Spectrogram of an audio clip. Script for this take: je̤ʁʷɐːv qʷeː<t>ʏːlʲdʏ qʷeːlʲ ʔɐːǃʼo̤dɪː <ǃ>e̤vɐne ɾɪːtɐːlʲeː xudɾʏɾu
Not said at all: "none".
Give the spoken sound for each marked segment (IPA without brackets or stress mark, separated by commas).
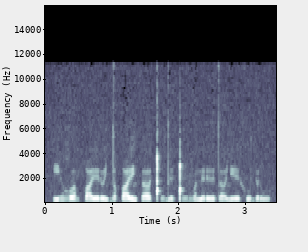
ɾ, ǃ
